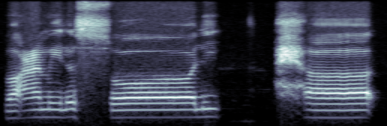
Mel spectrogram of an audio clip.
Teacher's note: یہاں الف اور لام یہ نہیں پڑھے جا رہے اور واو بھی نہیں پڑھا جا رہا، ہم لام کو صاد کے ساتھ ملا کر پڑھیں گے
